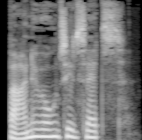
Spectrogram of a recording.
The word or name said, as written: barnevognsindsats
